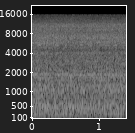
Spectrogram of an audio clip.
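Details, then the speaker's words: Land Rover Discovery 2 V8 after fixing number two cylinder's intermittently firing spark plug: a bit noisy at first from secondary air injection, then a loud, steady roar with no missed beats; running fine. "a bit noisy at the beginning because it's got secondary air injection pressure over there packing air into it to try and lean out the exhaust thing's great everything's running fine"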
